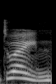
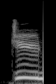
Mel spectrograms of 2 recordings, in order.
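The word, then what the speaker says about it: Dwayne: it up man and my name pronounced like Dewayne not June mr. hollow sorry Duane not I apologize okay I'll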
